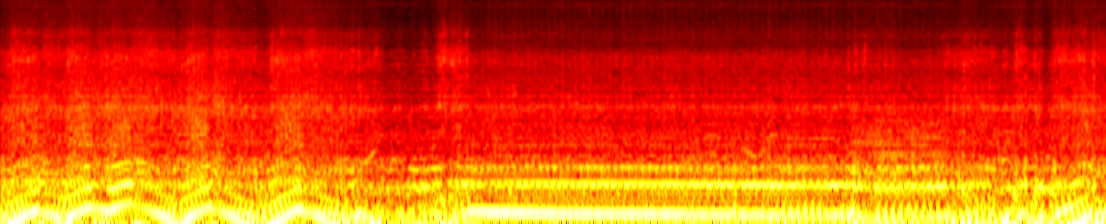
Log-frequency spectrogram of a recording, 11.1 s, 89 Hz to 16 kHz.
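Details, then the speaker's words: 1965 Dodge A100 van, V8 sat for years, on choke, low on fuel and running on varnished old fuel: lopes and surges unevenly at first, then holds a steadier idle; rough running. "It's definitely trying to run on low fuel, which is not a good idea, but it's running. Well, it's running off of what seems to be pretty much varnish."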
